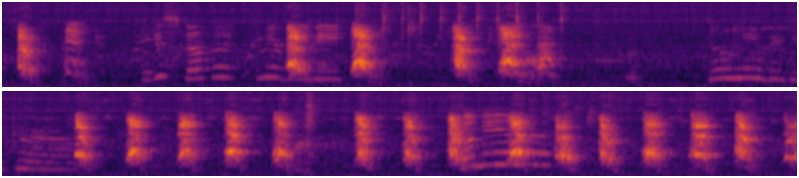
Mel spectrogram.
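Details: Dogs barking at a new puppy: sharp, loud barks in irregular volleys, then a steady run of about one bark per second, with a couple of drawn-out whines between.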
